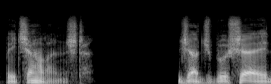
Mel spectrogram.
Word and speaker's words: Boucher: Boucher. Most people, seeing before hearing it, mispronounced it Butcher.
